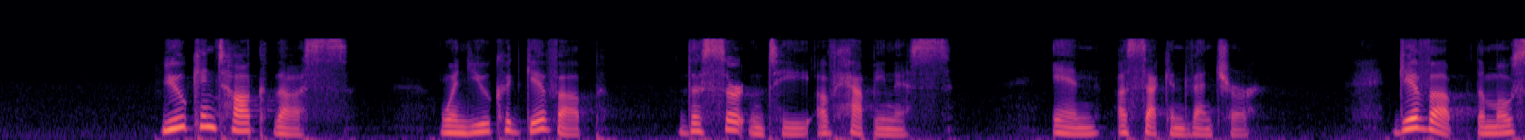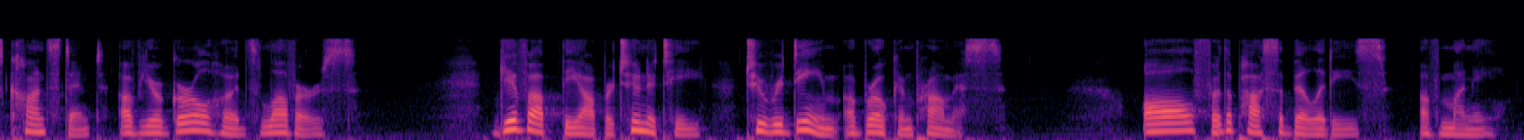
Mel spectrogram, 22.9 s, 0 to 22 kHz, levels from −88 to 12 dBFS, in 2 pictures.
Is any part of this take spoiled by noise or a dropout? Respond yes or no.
no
